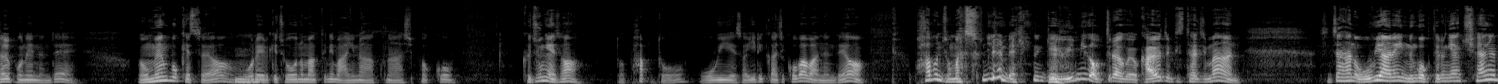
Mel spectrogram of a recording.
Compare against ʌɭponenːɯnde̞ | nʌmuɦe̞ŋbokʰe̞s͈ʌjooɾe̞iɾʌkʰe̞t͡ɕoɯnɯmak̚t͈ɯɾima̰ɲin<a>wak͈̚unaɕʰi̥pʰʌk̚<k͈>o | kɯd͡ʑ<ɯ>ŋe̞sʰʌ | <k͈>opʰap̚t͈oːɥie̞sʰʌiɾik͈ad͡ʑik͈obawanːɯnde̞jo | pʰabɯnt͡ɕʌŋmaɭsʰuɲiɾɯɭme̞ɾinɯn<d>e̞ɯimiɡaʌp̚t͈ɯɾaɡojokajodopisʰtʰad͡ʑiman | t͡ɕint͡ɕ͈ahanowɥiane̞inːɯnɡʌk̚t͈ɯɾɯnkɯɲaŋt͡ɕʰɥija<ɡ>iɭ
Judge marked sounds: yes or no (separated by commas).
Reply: yes, yes, no, no, no, no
